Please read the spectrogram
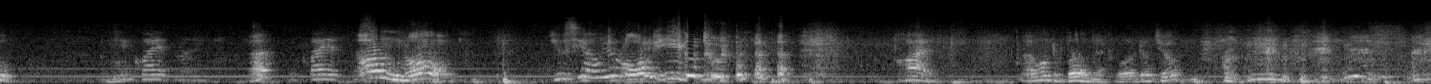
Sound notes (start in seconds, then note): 6.7 laughs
